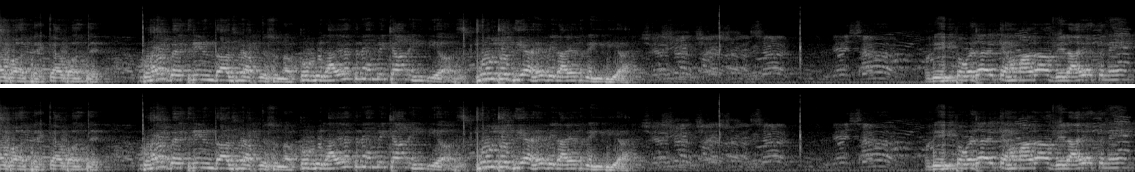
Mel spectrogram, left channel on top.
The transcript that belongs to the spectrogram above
بات ہے, کیا بات ہے. بہت بہترین انداز میں آپ نے سنا. تو ولایت نے ہمیں کیا نہیں دیا؟ جو دیا ہے ولایت نہیں دیا. اور یہی تو وجہ ہے کہ ہمارا ولایت نے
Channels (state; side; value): normal; both; correlation 0.30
